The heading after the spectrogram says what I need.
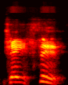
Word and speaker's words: JaSun: I was like, yo, my name is JaSun. Like, you know how you pronounce, hey, JaSun. You know what I mean? Like, JaSun, because I still be sinning.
